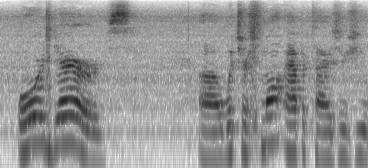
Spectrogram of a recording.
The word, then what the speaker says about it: hors d'oeuvres: this next one is actually really hard to look at but it's actually very easy to pronounce hors d'oeuvres which are small appetizers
